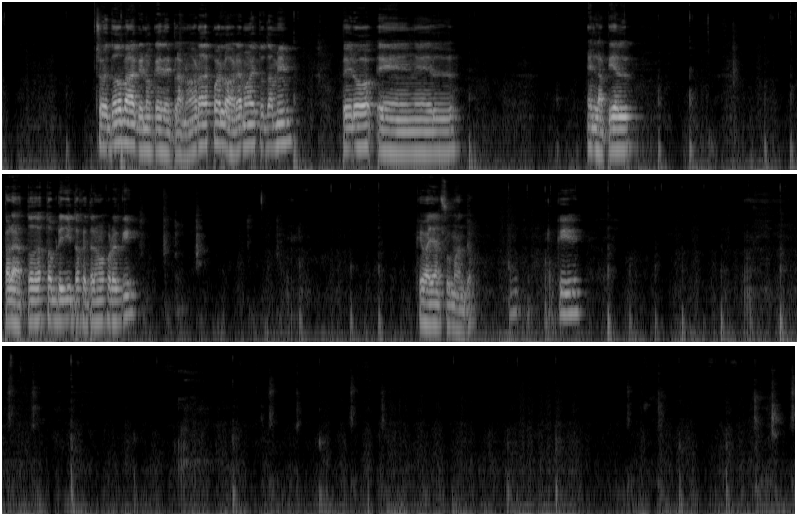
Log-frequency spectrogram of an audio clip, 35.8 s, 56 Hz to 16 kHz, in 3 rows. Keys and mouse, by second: 2.4-3.3 shift+middle drag, 3.3-4.9 drag, 4.9-5.8 shift+middle drag, 5.8-10.7 drag, 10.7-11.5 shift+middle drag, 11.5-13.8 drag, 13.8-15.3 middle drag, 15.3-15.7 drag, 15.7-16.4 shift+middle drag, 16.4-18.2 drag, 18.2-19.6 middle drag, 19.6-20.5 drag, 20.5-21.1 middle drag, 21.1-24.0 drag, 24.0-24.9 shift+middle drag, 24.9-26.6 drag, 26.6-27.3 middle drag, 27.3-28.0 drag, 28.0-28.6 shift+middle drag, 28.6-29.2 drag, 29.2-30.1 shift+middle drag, 30.1-33.1 drag, 33.1-34.1 middle drag, 34.1-35.3 drag, 35.3-35.7 ctrl+middle drag.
